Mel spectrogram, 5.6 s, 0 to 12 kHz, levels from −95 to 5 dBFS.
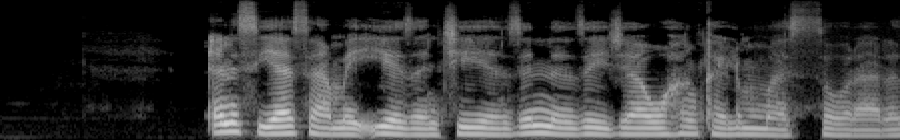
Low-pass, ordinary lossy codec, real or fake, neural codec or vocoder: none; none; real; none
